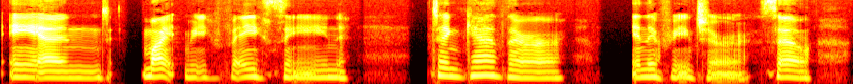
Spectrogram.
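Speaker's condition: ALS; terminal

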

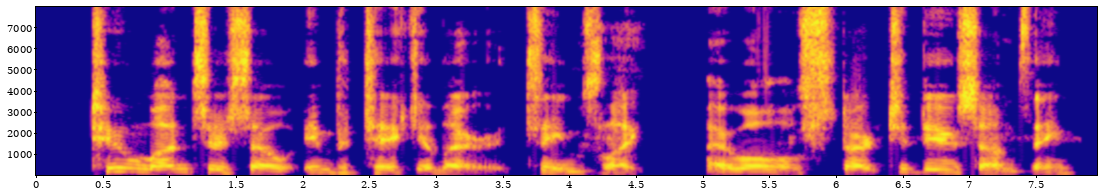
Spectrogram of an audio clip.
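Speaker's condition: Parkinson's disease, young onset

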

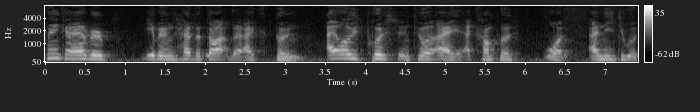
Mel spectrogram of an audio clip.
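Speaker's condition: Cerebral palsy with stutter; surgery on both femurs and right ankle at age 9

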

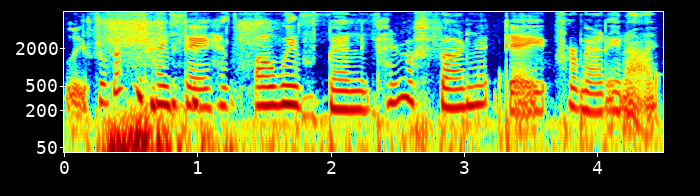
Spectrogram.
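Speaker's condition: Goldenhar syndrome, cleft lip; congenital, cleft lip at birth, throat too small, nostrils not separate, complex medical needs as baby; breathing problems at birth, hospital stay until sleeping and breathing independently

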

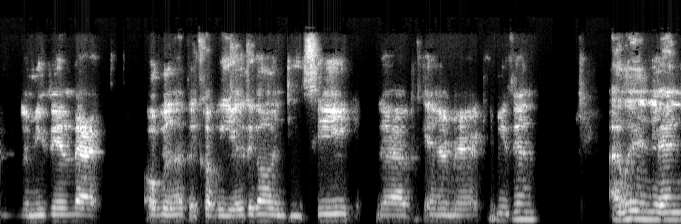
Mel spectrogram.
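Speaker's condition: Cerebral palsy; from birth

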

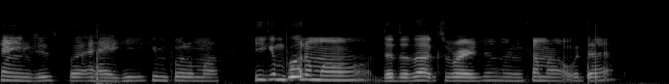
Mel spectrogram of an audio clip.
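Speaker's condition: Cerebral palsy; wheelchair user

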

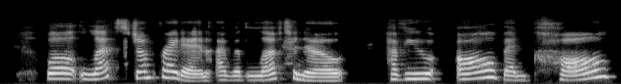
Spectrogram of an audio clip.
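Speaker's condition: No condition

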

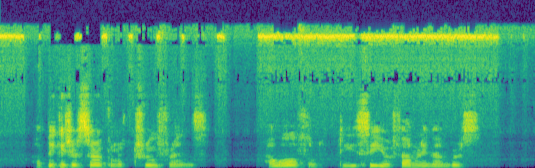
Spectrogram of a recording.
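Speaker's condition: No condition

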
